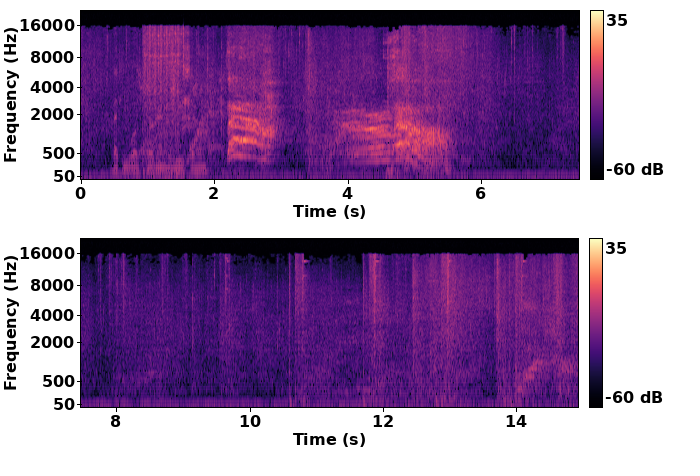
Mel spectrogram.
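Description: Gunshots go off one after another.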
